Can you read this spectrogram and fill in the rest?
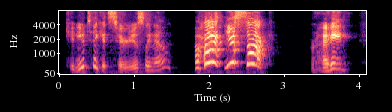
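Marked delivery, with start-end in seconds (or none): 1.8-2.8 high, squeaky cartoon-style voice. The speaker imagines the negative inner voice sounding like Mickey Mouse: Mickey Mouse voice. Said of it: "all of a sudden it sounded like Mickey Mouse?".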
